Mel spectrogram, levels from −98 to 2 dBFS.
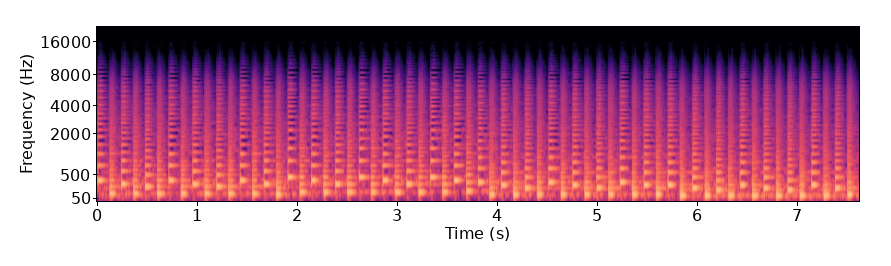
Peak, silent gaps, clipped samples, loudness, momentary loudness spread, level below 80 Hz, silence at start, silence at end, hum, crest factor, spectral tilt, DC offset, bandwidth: -2 dBFS; none; under 0.1%; -18 LUFS; 1 LU; -36 dBFS; 0 s; 0 s; none; 16 dB; -6 dB/octave; under 0.1%; 10.5 kHz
